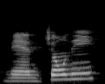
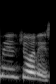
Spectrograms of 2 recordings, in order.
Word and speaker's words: Mangione: man I'm gonna see see if I can pronounce it right man Jon yay I said it right man Jon so basically he is being charged you guys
